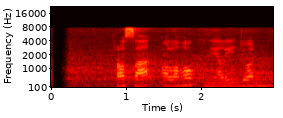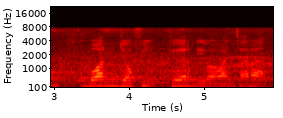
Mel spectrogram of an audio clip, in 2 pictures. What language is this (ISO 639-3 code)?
sun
